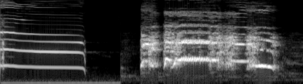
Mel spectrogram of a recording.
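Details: Rooster crowing in the morning, a long call: one drawn-out, level, harmonic-rich crow of about a second, then after a short pause a second louder, rougher crow with wavering tones lasting nearly two seconds.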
